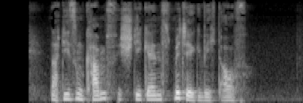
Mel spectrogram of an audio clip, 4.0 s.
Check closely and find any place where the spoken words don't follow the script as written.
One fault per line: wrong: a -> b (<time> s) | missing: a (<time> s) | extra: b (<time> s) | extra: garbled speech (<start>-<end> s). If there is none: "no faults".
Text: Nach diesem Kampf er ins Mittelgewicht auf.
extra: stieg (1.6 s)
